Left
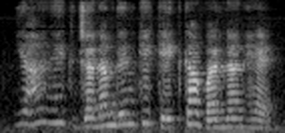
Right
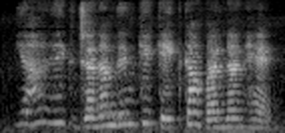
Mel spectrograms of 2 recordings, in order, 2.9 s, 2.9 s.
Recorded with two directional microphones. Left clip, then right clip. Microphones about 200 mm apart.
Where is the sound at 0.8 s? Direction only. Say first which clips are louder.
Left 1 dB; 20° left (ahead or behind).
